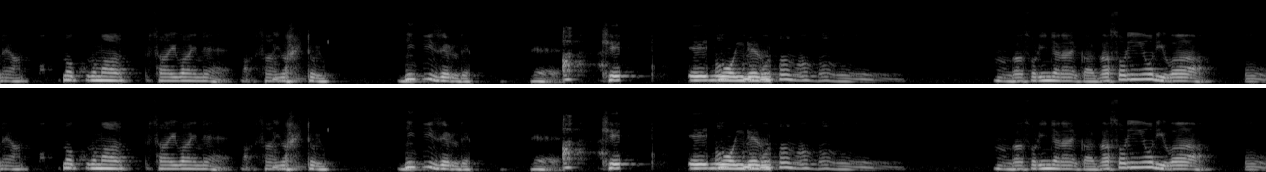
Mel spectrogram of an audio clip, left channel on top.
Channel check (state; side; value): identical; both; correlation 1.00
